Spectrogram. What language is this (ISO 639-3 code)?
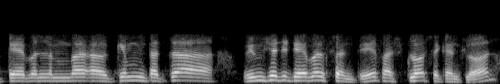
san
